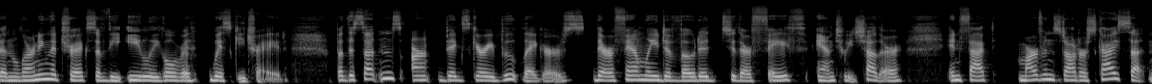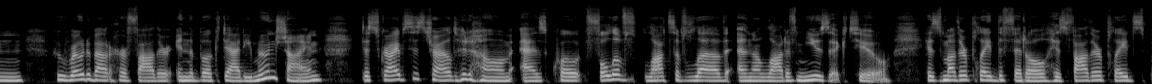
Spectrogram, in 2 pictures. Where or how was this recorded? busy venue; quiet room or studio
quiet room or studio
